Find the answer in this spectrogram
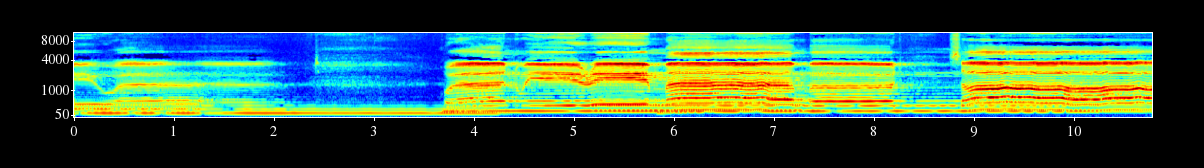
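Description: Orthodox church chant: a melody sung over a held low drone note. The melody falls away about two seconds in while the drone holds. A new phrase enters near four seconds, the drone moving up to a higher note.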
